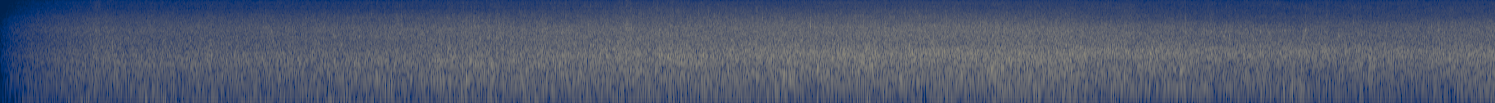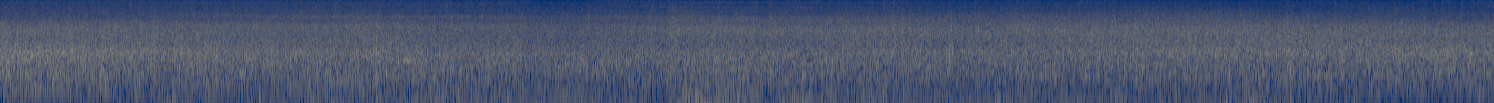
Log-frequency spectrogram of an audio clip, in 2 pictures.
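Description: Steady rush of a small woodland stream flowing over stones, fading in at the start and loudest around ten seconds in.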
